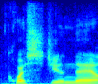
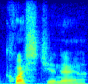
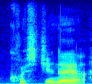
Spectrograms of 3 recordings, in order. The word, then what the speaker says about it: questionnaire: questionnaire questionnaire we tend to put the stress on the on the questionnaire on the third syllable there rather than questionnaire um it doesn't sound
